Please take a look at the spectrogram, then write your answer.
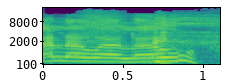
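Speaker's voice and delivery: mock voice with British accent.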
